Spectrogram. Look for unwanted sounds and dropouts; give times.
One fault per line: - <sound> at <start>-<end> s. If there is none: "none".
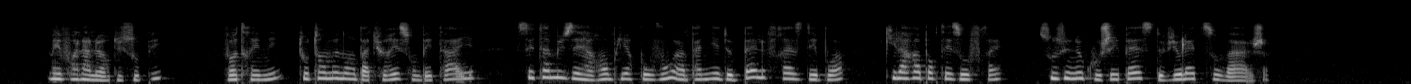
none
